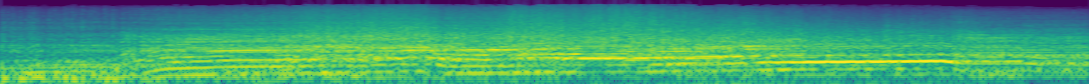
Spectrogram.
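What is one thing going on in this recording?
Loud drag racing engines roar and rev as the cars launch.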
